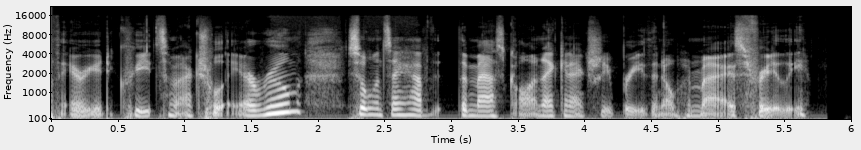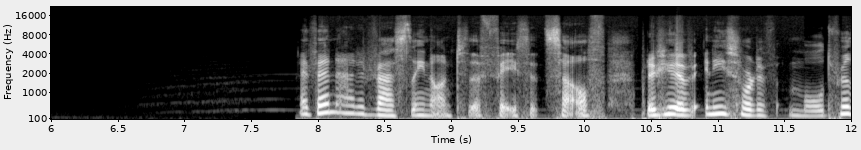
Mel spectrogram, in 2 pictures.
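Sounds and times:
woman speaking: 0:00.0 - 0:05.8, 0:07.9 - 0:12.0
faint rising tone: 0:06.0 - 0:08.8.

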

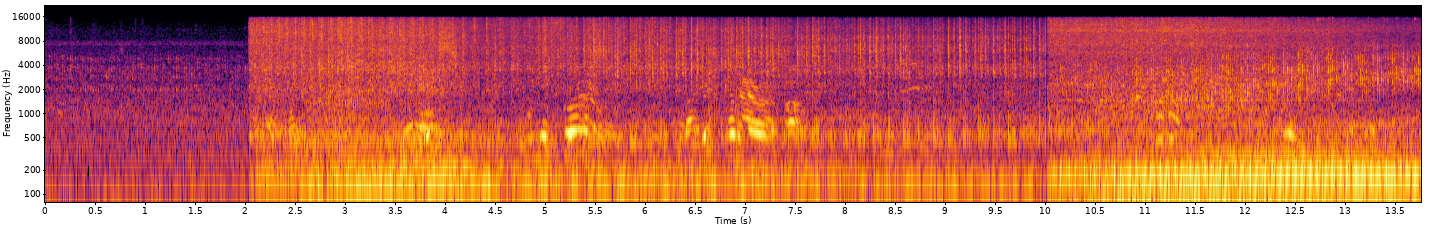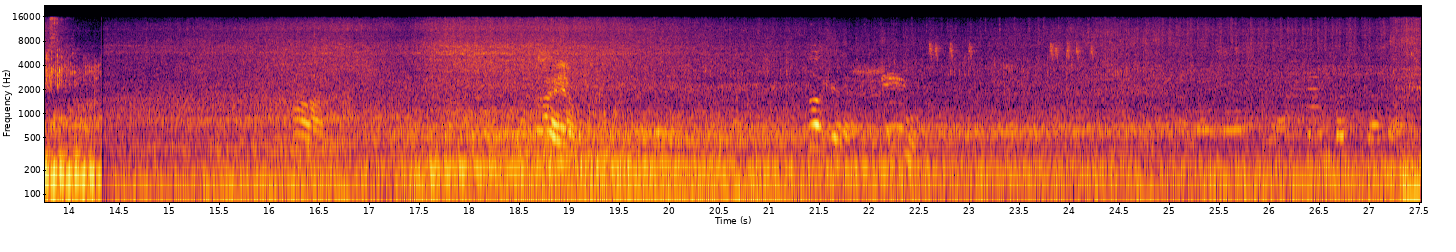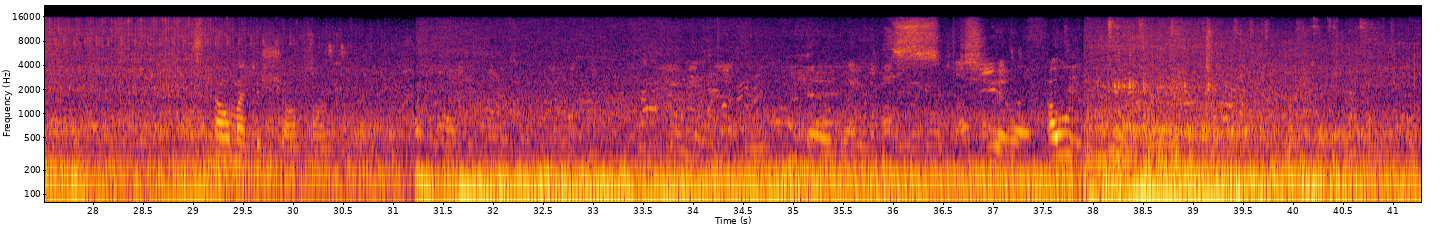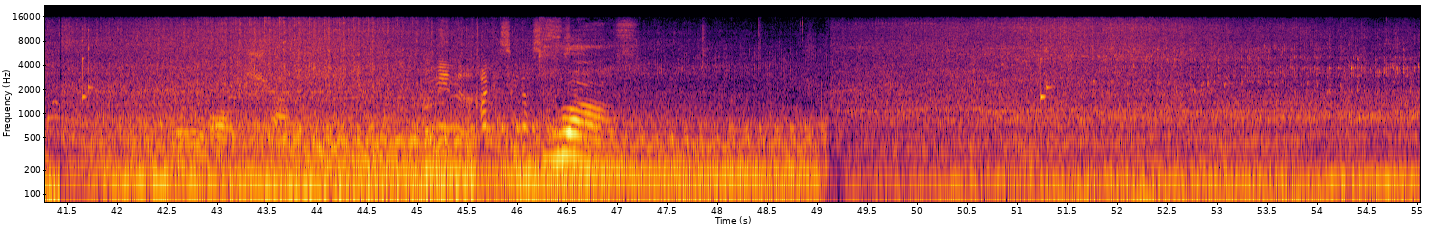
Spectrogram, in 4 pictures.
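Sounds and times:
cars driving slowly past: 0:00.0 - 0:55.0
people talking: 0:03.5 - 0:07.8, 0:10.9 - 0:13.6, 0:16.2 - 0:16.7, 0:18.5 - 0:19.3, 0:21.4 - 0:22.7, 0:25.0 - 0:27.6, 0:29.0 - 0:32.2, 0:33.4 - 0:37.9, 0:42.6 - 0:44.3, 0:45.0 - 0:47.2.

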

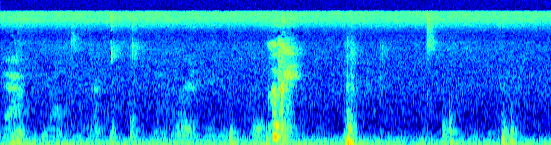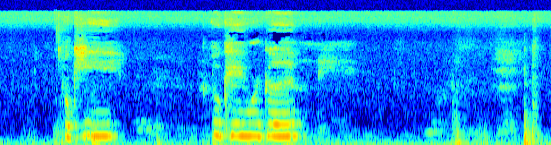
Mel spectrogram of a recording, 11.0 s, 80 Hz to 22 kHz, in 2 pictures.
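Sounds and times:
dull thump: 0:10.0 - 0:11.0.

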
